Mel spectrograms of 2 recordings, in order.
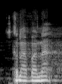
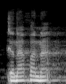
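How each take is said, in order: Both takes have the same delivery.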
